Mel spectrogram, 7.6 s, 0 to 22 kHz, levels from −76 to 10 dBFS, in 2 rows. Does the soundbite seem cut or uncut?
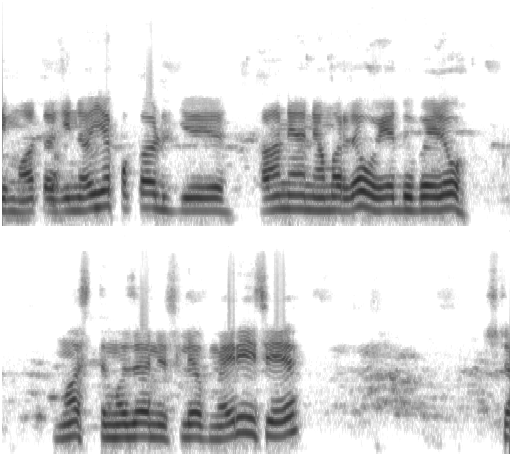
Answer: uncut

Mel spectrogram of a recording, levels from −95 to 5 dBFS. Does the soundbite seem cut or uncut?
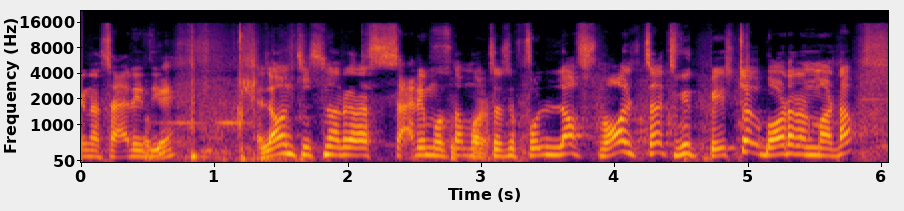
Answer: uncut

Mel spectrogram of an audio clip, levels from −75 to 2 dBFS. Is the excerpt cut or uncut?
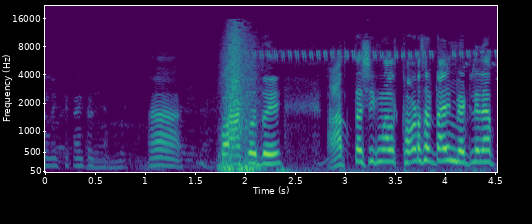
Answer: cut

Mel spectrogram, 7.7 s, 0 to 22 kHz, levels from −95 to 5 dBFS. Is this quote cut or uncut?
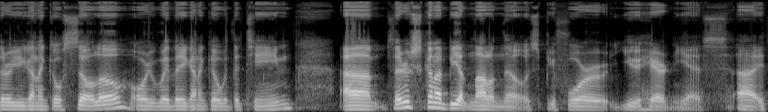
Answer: uncut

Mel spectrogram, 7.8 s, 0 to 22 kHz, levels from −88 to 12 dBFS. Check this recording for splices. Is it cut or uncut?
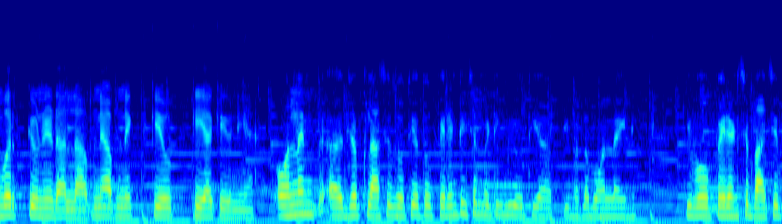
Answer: uncut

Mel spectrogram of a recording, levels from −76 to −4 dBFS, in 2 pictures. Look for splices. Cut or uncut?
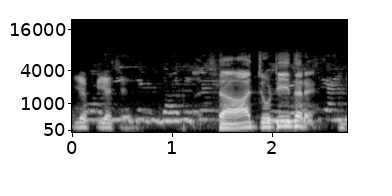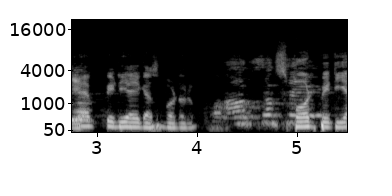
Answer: cut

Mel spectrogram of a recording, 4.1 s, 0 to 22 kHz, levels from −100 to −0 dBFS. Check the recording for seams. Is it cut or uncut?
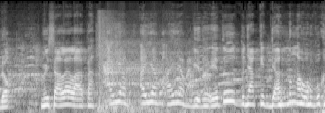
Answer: uncut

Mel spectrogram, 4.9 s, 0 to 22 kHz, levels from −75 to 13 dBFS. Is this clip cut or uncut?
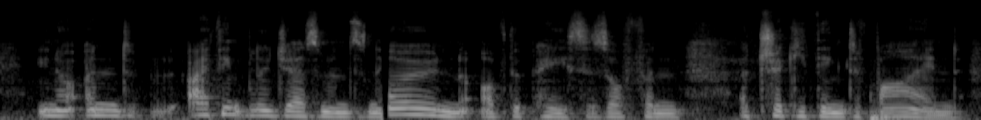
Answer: uncut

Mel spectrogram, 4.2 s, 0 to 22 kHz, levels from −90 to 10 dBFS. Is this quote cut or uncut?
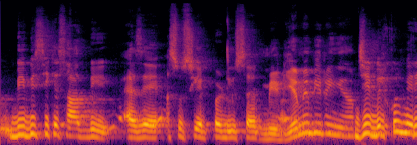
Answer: uncut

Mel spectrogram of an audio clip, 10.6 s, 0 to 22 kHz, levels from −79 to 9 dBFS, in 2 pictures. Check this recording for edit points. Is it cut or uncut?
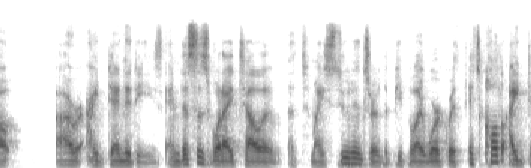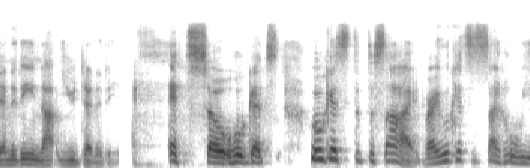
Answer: cut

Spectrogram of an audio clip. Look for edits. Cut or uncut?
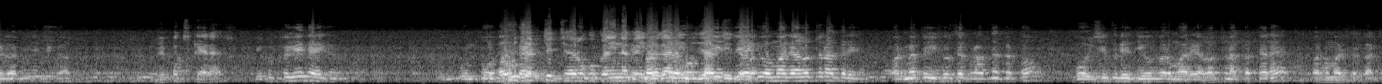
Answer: uncut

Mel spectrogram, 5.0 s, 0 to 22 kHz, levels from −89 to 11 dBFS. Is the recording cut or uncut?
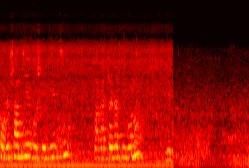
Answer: cut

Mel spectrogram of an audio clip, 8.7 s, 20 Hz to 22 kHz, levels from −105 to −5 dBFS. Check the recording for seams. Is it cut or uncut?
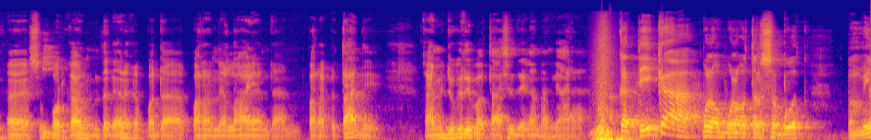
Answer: cut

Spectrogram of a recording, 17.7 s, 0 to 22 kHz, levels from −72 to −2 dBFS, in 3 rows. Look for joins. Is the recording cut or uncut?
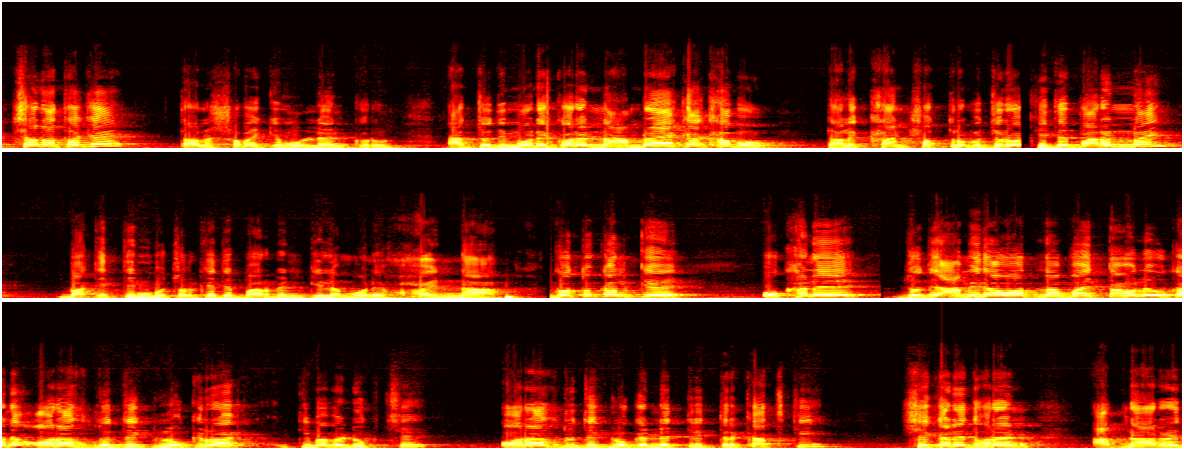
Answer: cut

